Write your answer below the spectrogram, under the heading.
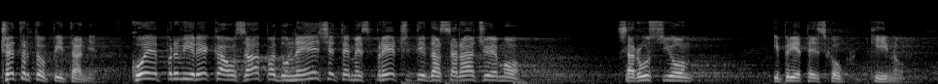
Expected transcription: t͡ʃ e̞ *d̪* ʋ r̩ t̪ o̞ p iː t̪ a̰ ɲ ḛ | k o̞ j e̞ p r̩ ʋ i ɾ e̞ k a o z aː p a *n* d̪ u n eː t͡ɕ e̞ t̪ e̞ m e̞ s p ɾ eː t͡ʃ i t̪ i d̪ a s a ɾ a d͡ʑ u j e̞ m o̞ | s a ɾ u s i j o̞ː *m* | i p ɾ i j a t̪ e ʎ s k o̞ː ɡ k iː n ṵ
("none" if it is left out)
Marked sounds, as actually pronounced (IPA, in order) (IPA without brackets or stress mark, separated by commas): t̪, none, m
